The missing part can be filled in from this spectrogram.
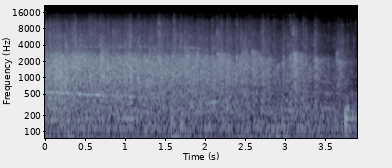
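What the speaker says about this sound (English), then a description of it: "Let's give another big round of applause to our graduating class" Applause from a graduation audience of parents, family and friends for a graduating class, a steady broad wash of many hands that holds strong before thinning slightly toward the end, with no talk over it.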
